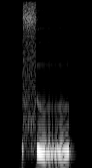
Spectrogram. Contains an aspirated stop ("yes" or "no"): no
